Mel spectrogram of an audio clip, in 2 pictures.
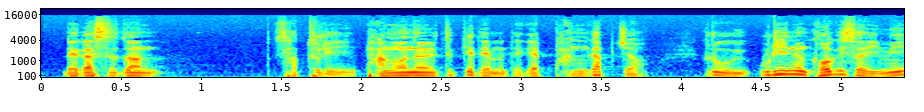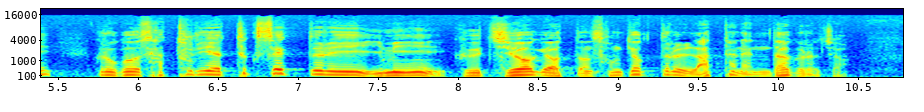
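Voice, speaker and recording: A man speaks at a moderate pace in a medium pitch with lively intonation, recorded very cleanly against a silent background with a dry, close sound and no echo. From Gyeongsang region, South Korea. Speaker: university professor. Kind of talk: keynote lecture. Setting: conference hall with audience. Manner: conversational, with fillers and self-corrections.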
